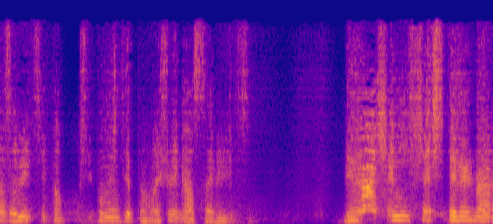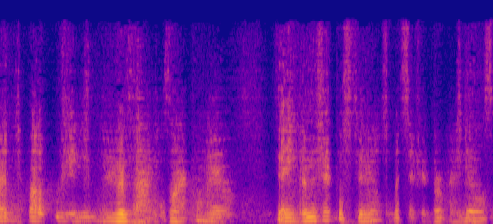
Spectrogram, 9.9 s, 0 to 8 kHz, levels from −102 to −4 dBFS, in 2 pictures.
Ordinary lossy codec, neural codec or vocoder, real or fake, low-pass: MP3, 48 kbps; codec, 44.1 kHz, 0.9 kbps, DAC; fake; 7.2 kHz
